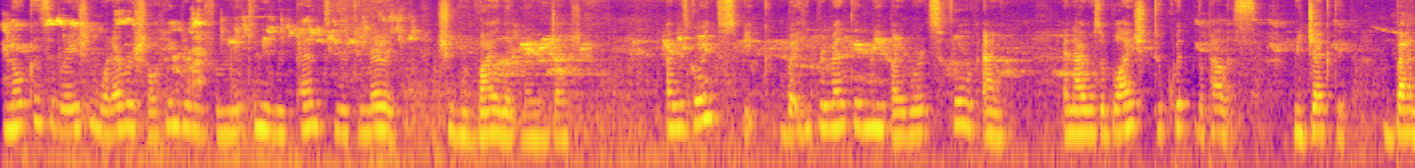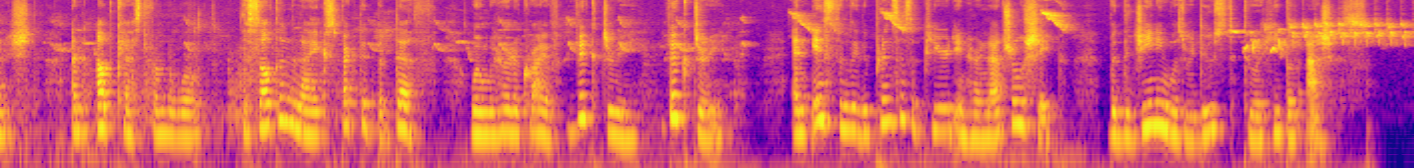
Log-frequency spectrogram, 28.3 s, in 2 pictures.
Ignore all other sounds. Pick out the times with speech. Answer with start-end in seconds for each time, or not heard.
0.0-28.2.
